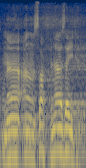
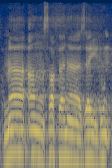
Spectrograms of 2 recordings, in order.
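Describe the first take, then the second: First: ما أنصفنا زيدا as "ansaf-na Zaydan"; Zayd as object. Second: Slow ما أنصفنا زيد, "ansafa-na Zaydun"; Zayd as subject. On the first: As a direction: close أنصفنا on f before "na", "-an" ending زيدا. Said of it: "وإن كان نحن الذين جرنا عليه". (ما أنصفنا زيدا بالنصب وسكون الفاء) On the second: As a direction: draw it out, short "a" after the ف in أنصفنا and "-un" ending زيد. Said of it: "إن كان زيد هو اللي جار علينا". (ما أنصفنا زيد بالرفع وفتح الفاء، ببطء) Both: Shown as a demonstration.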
